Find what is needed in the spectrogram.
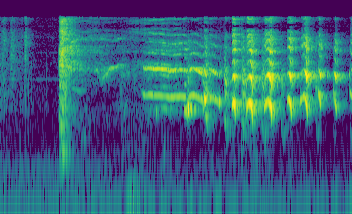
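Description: A woman's sudden gasp, then a high-pitched squeal that breaks into rapid giggling, about three to four bursts a second.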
